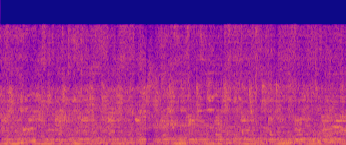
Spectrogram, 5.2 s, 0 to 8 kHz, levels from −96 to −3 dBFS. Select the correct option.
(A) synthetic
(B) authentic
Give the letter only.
A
